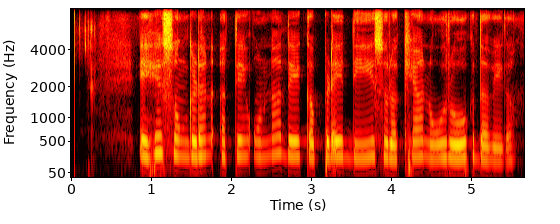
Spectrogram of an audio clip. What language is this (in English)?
Punjabi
